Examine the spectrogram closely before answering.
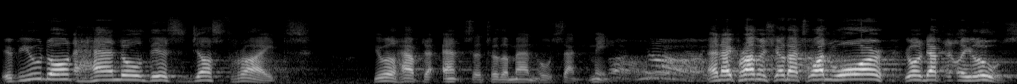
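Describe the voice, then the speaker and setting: An actor playing a scheming, commanding power broker in an audio drama. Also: male voice, high-pitched, big pitch swings, a little slow, highs cut off. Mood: imperious. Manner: commanding, calculating. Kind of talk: radio drama acting. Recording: reverberant hall-like room.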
